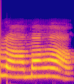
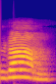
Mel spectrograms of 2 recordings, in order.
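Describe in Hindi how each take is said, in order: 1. शब्द के अंत में 'ha' की गूंज जुड़ती है। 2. शब्द व्यंजन पर सादा खत्म होता है। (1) "राम को रामहा" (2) "मैंने हिंदी बोल दी"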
